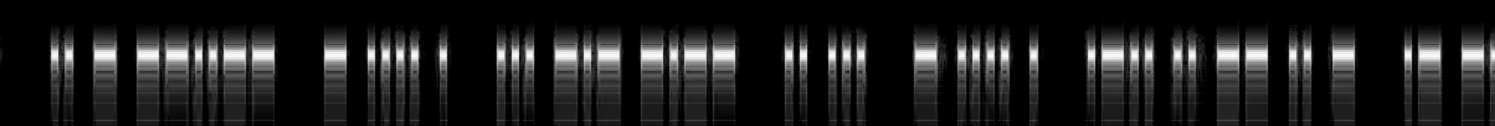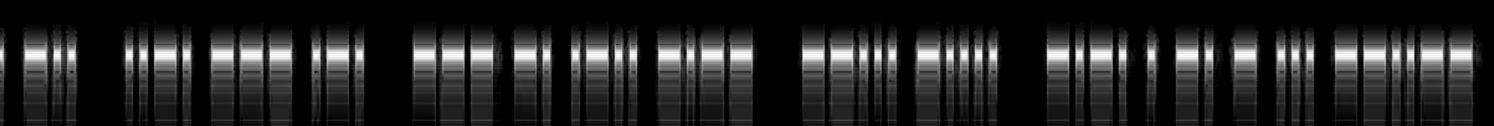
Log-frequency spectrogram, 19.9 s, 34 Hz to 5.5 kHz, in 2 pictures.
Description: Morse code, heard as a keyed tone, about 25 wpm, 600 Hz. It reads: IT, THE SKY IS THE LIMIT AND FOR ONLY 76 CENTS,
